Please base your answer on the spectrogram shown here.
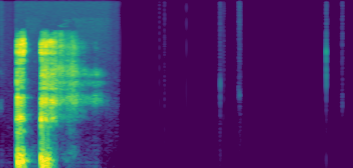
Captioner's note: membersihkan tekak dan batuk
